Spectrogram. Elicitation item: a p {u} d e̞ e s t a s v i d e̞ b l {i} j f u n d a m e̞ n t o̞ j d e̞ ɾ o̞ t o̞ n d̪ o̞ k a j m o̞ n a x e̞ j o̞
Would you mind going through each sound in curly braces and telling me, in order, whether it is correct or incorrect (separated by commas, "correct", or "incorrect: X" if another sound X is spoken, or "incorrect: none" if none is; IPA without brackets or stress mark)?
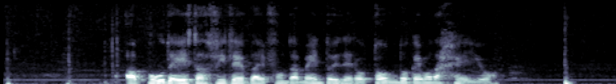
correct, incorrect: a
